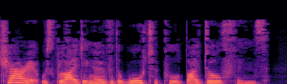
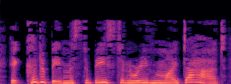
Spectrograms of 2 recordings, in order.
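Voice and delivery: ordinary delivery, nothing marked

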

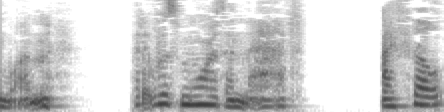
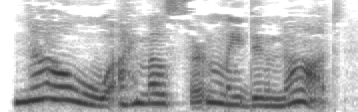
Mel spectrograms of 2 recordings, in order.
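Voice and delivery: indignant; 7 semitones higher, 5 dB louder than usual. Acted. Narrator protests loudly.

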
